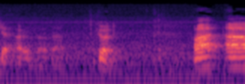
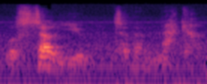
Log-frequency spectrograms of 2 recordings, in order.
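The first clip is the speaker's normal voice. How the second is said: low, quiet menace; frightening threat; 7 semitones lower, 6 dB quieter than usual. Shown as a demonstration. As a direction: drop pitch and volume to threaten. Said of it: "make it sound like that".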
